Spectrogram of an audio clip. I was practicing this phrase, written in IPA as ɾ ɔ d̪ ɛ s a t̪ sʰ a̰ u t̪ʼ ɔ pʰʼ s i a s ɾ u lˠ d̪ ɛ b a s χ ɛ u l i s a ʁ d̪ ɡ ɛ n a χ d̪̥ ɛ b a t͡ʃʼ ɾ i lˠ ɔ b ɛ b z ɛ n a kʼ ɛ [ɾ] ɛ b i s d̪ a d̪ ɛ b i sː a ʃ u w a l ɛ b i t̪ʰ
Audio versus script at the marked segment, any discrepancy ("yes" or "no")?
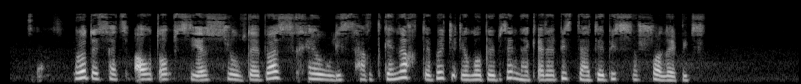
no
